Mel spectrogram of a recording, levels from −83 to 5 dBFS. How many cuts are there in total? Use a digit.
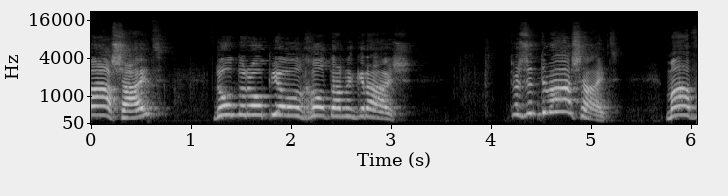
0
